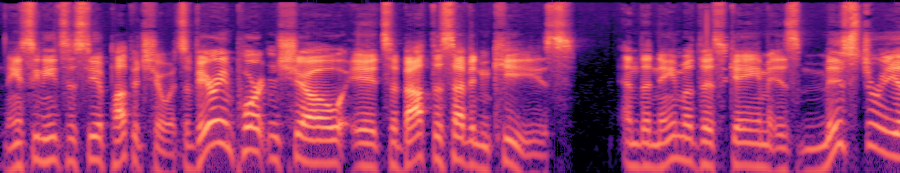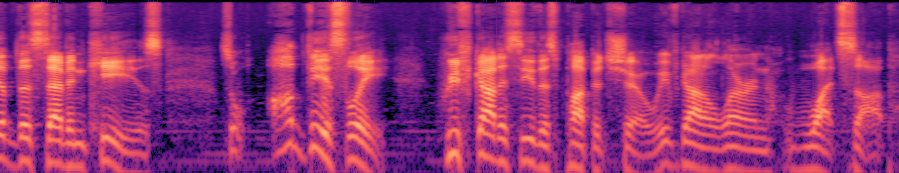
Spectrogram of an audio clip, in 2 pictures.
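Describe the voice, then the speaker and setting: A man's voice: medium pitch, sing-song, normal speed, fairly bright tone, no room sound, clean studio sound. A man giving a casual, playful commentary as he walks through a video game. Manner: playful, jokey. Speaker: video game walkthrough host. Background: faint game music.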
